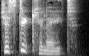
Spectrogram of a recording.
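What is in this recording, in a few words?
"gesticulate", British English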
